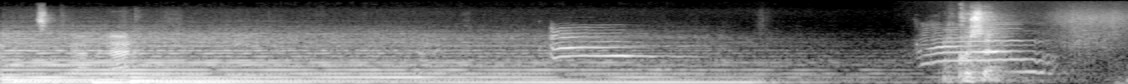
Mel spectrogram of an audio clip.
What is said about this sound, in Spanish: Es la gata. Ay, Chloe. Porque esto es Villa Chloe.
